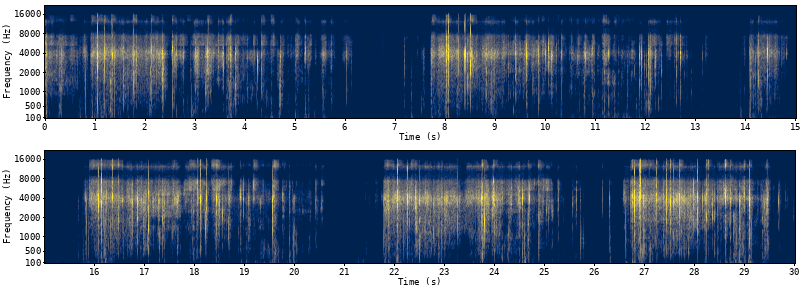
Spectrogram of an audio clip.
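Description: Paper crumpled by hand, a dense crackling of creasing sheets, in five separate bursts of a few seconds each with silent gaps between.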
